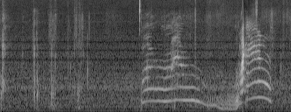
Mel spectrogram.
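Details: Playful female house cat, not angry, known for pig-like snorts during play indoors; soft huffs, then a long drawn-out wavering meow that falls and rises again, followed by a second rising cry near the end.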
